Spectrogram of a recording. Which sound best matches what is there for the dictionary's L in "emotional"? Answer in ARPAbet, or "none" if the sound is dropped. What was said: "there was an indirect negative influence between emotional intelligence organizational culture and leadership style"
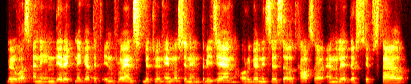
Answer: N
